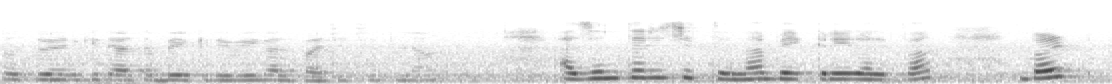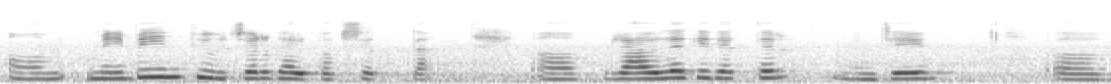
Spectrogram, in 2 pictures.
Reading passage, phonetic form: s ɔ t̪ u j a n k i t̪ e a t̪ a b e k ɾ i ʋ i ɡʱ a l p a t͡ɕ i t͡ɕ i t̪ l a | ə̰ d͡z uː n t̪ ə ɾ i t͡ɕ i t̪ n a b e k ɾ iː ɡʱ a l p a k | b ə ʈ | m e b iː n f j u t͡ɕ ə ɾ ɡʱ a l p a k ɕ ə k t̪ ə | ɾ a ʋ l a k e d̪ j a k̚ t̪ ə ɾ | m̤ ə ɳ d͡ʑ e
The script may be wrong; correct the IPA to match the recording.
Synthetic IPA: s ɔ t̪ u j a n k i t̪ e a t̪ a b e k ɾ i ʋ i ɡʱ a l p a t͡ɕ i t͡ɕ i t̪ l a | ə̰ d͡z uː n t̪ ə ɾ i t͡ɕ i t̪ n a b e k ɾ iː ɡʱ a l p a k | b ə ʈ | m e b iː n f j u t͡ɕ ə ɾ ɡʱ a l p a k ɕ ə k t̪ a | ɾ a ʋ l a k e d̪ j a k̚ t̪ ə ɾ | m̤ ə ɳ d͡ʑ e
